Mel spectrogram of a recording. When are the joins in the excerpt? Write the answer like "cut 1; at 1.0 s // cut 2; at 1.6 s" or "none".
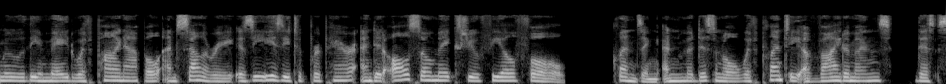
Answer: cut 1; at 8.1 s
